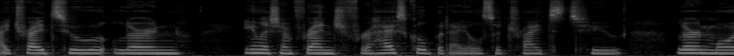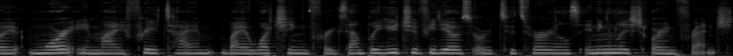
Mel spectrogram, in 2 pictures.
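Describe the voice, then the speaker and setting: Over a silent background in a very clean recording, a woman speaks in a dark, mellow tone at medium pitch with monotone, flat intonation. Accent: Flemish Belgian. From Belgium (Flemish). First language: Dutch. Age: 20s. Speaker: vlogger. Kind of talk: casual vlog talk to camera.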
